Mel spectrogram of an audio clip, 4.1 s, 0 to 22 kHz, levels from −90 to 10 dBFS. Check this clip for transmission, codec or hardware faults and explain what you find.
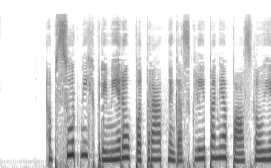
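One codec fault runs through the whole speech clip: HE-AAC compression is the likely cause of gritty, lispy sibilants, whose treble is copied up from lower bands rather than coded. Unlike a plain low-pass loss, the top stays bright but mismatched, stops near 15.5 kHz, and fits a bitrate around 24 kbps.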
